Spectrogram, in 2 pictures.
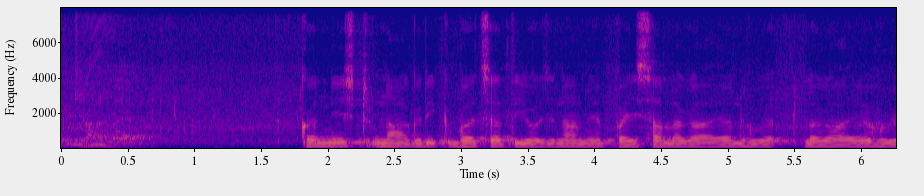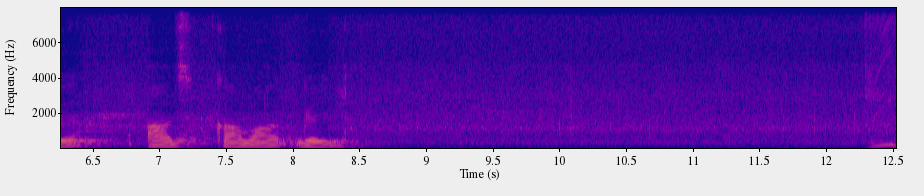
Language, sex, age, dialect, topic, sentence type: Magahi, male, 18-24, Central/Standard, agriculture, statement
